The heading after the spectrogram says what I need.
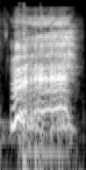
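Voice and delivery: loud, high wail of guilt; remorseful scream. Real, not acted. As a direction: scream out your embarrassment. Guilty outburst after bad joke.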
